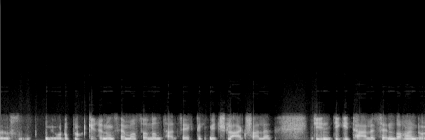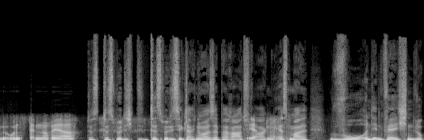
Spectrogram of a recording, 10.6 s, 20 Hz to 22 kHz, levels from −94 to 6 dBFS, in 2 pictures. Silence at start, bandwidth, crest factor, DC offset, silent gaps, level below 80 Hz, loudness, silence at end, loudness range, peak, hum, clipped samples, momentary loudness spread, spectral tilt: 0 s; 16.5 kHz; 18 dB; under 0.1%; none; -56 dBFS; -20 LUFS; 0 s; 2 LU; -2 dBFS; none; under 0.1%; 7 LU; -5.5 dB/octave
